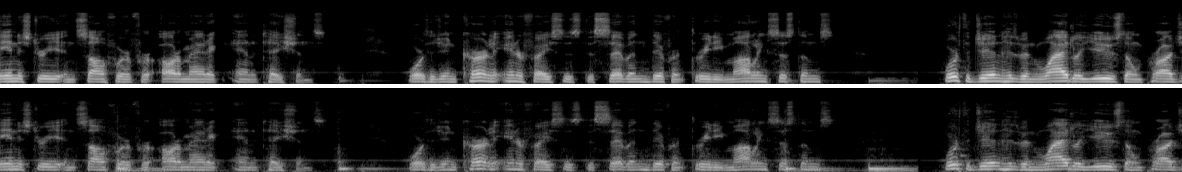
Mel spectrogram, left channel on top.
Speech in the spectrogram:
industry in software for automatic annotations. OrthoGen currently interfaces to 7 different 3D modeling systems. OrthoGen has been widely used on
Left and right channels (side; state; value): right; quieter; 3.9 dB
